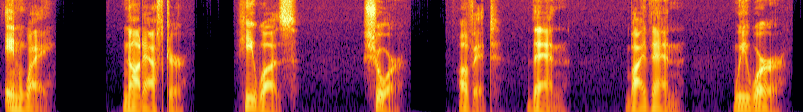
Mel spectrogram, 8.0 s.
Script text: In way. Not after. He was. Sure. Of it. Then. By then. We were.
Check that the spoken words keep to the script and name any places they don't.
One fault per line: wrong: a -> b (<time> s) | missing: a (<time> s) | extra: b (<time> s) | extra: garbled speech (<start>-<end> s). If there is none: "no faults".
no faults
